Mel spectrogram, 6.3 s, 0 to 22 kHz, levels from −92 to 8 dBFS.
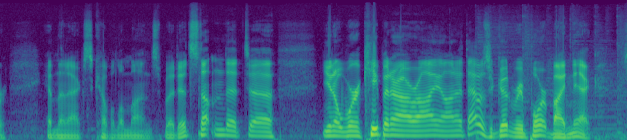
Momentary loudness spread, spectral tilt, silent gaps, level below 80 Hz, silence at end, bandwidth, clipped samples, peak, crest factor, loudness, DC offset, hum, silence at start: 13 LU; -5.5 dB/octave; none; -36 dBFS; 0 s; 16 kHz; under 0.1%; -2 dBFS; 16 dB; -18 LUFS; under 0.1%; none; 0 s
